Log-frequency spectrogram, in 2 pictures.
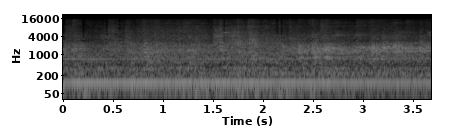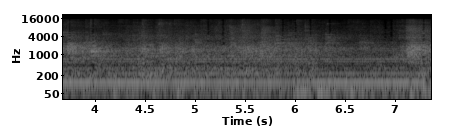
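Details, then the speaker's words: Garage door closing on the old worn rollers, before swapping to nylon: steady opener motor hum under a loud continuous rattle and grind as the door travels; worn rollers making the noise, extremely loud. "so even closing it it's extremely loud but now with the nylon rollers you should be a lot quieter"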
